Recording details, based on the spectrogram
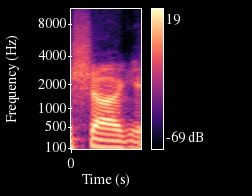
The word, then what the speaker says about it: Schug: Sebastian Schug, it's it's German, and people uh, people assume that it's pronounced Shug, like you know shoe on your foot, yeah.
